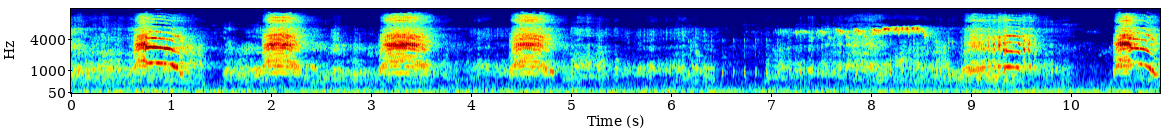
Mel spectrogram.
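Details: Great blue heron youngsters at feeding time, recorded live: harsh, raspy squawks in bursts about every second, with a limpkin screeching in the background over a steady low rumble.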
